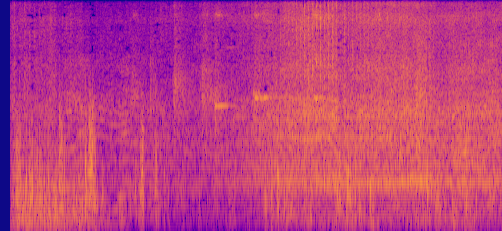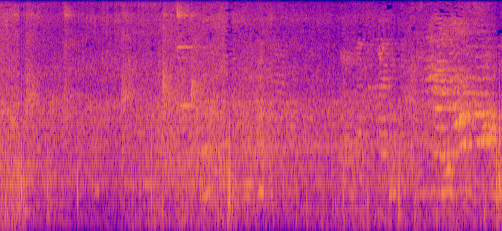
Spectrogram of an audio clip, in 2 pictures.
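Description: Go-karts running on a track, with people's voices talking over them. The sound is loudest in the first second.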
